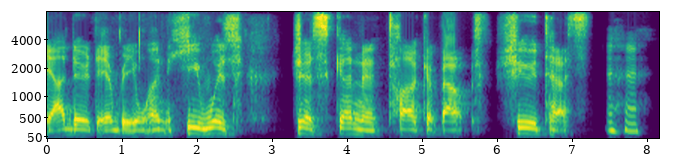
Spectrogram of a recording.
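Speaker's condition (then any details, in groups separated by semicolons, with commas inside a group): Cerebral palsy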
